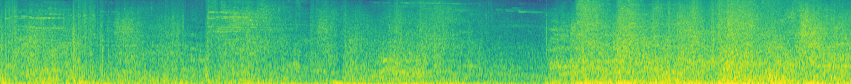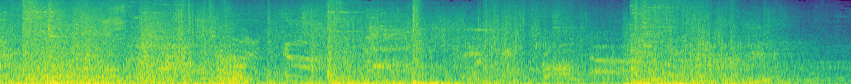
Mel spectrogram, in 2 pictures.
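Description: Spell effects and weapon clashes burst and crackle in a busy game fight.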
